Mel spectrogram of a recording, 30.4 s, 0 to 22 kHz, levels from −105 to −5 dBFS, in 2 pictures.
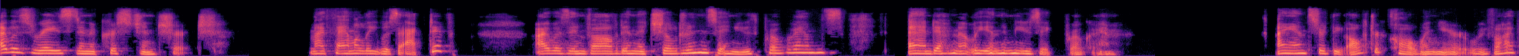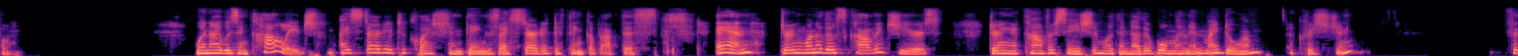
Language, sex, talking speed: English, female, 135 wpm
